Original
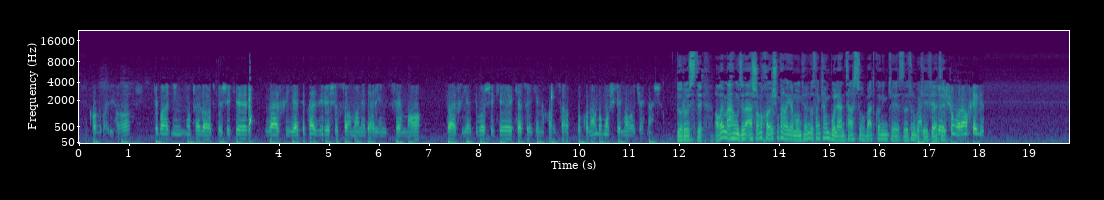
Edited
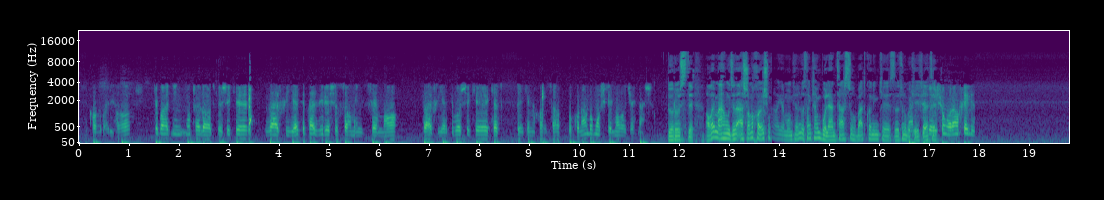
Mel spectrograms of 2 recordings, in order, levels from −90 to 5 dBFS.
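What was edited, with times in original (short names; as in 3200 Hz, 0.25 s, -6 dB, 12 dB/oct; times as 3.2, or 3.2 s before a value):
5.52–6 cut
8.94 insert room tone 0.30 s
14.03–14.71 fade in linear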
